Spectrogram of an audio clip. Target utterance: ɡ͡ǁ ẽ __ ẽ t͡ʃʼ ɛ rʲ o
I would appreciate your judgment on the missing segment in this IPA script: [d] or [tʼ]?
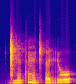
tʼ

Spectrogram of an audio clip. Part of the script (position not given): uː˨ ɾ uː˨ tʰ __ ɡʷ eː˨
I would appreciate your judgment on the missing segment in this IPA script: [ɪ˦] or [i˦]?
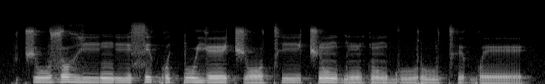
ɪ˦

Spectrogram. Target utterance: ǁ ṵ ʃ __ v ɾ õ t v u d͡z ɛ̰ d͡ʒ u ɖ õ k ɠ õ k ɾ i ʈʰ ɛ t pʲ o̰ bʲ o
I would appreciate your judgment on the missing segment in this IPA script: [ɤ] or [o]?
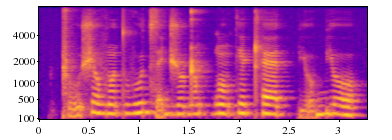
ɤ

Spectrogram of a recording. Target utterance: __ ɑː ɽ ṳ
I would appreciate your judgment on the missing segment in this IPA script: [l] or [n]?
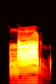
n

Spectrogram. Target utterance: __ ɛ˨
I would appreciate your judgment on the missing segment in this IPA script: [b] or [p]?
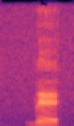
b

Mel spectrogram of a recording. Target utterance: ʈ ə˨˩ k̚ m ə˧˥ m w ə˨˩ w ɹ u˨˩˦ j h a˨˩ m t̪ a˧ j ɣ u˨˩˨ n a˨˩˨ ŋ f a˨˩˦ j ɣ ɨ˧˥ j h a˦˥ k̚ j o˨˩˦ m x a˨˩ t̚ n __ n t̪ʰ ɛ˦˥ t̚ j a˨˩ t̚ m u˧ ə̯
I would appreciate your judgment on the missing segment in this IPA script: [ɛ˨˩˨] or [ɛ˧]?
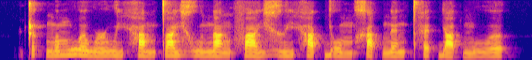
ɛ˧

